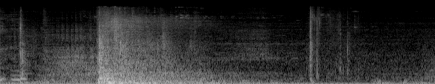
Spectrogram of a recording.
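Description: A heavy chest lid creaks open with a burst.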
